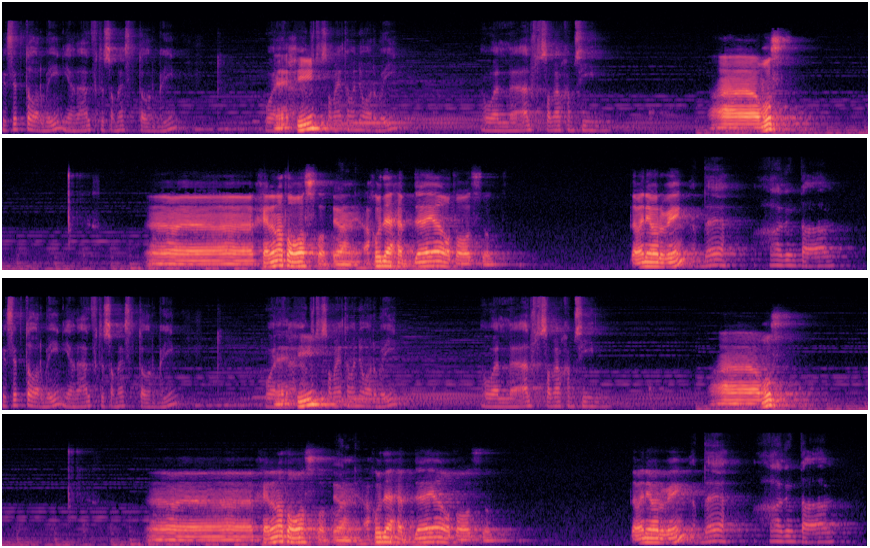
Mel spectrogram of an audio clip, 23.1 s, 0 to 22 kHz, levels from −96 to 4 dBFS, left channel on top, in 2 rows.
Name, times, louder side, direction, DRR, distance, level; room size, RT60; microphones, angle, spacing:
voice 1, 0.0-2.4 3.5-5.4 6.4-8.1 16.0-16.3 20.7-21.3 21.6-22.7, right 1 dB, 15° right, 11 dB, 1.4 m, -39 dB
sound 1, 1.3-17.2, equal, 45° right, 3.4 m, -51 dB
sound 2, 2.5-13.3 13.6-13.7 14.6-14.7, left 1 dB, 30° right, 5.4 m, -51 dB
voice 2, 3.6-4.3 9.4-10.4 13.5-18.2 19.9-20.7, left 3 dB, 60° left, 14 dB, 1.1 m, -23 dB
25.0 x 18.5 x 9.7 m, 1.2 s
head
